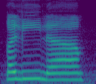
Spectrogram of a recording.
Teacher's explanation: قلیلا، اب دیکھیے یا ساکن سے پہلے لام ہے، یا ساکن سے پہلے زیر ہے تو یہ یا بالمد ہوئے گا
